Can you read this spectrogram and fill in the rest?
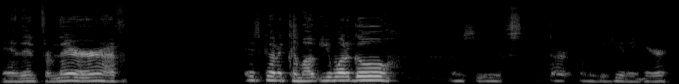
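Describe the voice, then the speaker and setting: A man giving an informal step-by-step tutorial in a halting, unscripted way, thinking aloud as he goes. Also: a little high, husky. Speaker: tutorial presenter. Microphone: camera on a tripod.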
